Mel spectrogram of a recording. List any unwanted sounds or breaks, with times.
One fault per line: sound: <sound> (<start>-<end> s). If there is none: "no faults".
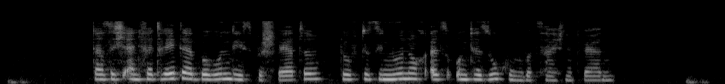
no faults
